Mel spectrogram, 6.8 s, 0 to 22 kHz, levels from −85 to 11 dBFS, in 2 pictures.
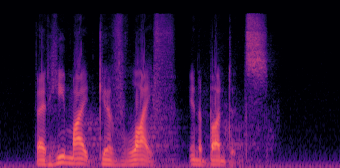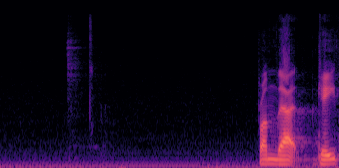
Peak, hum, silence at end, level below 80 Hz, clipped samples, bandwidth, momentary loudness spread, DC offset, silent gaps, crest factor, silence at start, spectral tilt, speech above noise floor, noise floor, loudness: -4 dBFS; 60 Hz at -50 dBFS; 0 s; -46 dBFS; under 0.1%; 16 kHz; 10 LU; under 0.1%; none; 20 dB; 0.35 s; -5.5 dB/octave; 27 dB; -48 dBFS; -23 LUFS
